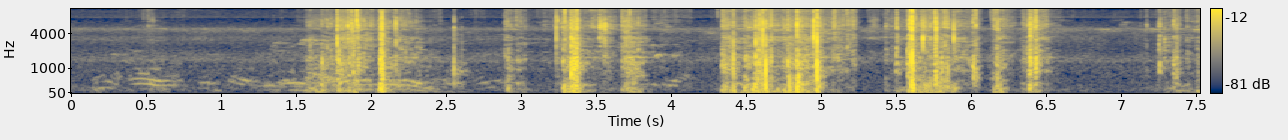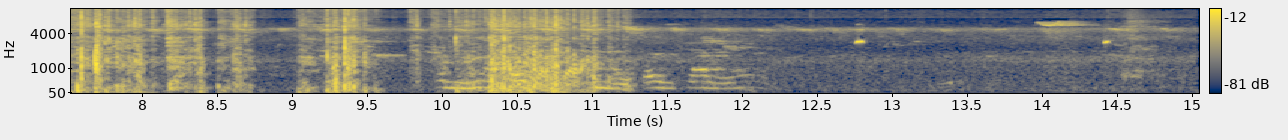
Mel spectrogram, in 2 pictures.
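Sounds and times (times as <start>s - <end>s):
bird wings fluttering against cage: 1.6s - 6.6s, 7.2s - 11.3s.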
